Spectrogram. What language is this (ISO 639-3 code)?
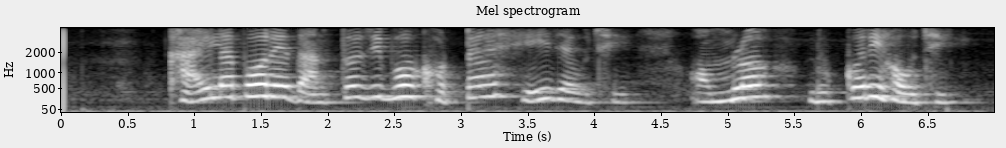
ori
